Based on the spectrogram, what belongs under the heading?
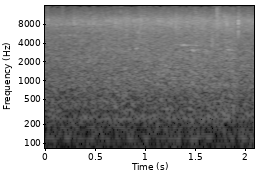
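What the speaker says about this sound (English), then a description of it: "It's not a downpour, but it's a steady rain. Steady light rain." Steady light rain falling without pause, an even, close hiss of countless small drops on surfaces with no thunder or voices.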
